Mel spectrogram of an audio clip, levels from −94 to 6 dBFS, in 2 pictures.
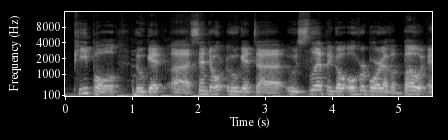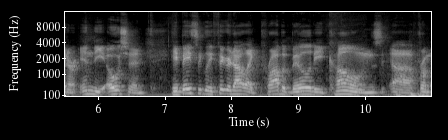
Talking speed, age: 170 wpm, 30-49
